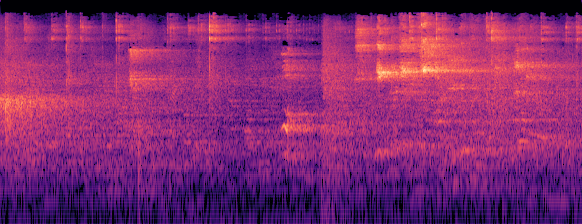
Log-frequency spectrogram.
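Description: Echoing sports-hall ambience between table tennis points: a murmur of background voices with scattered sharp clicks of table tennis balls and a few short high-pitched squeaks in the second half.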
